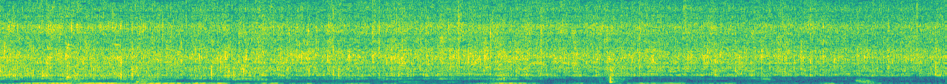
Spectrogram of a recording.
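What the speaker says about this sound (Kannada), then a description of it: "ಈಗ ಟೊಮೊಟೊ ಹಾಕ್ತಾ ಇದ್ದೀನಿ ನೋಡಿ ಸರ್" Tomato added to a pan of golden-browned frying ingredients for a green banana gravy, sizzling steadily with hissing oil and soft stirring clatter throughout.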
